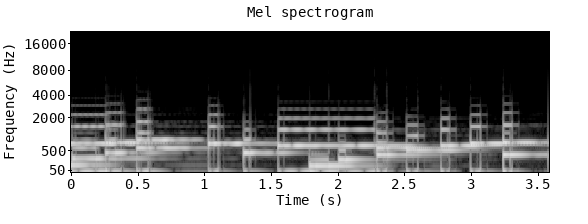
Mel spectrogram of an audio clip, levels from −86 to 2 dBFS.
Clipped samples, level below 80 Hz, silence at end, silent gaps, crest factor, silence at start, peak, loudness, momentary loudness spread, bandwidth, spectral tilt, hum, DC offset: under 0.1%; -38 dBFS; 0 s; none; 14 dB; 0 s; -2 dBFS; -17 LUFS; 4 LU; 3.7 kHz; -12 dB/octave; none; under 0.1%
